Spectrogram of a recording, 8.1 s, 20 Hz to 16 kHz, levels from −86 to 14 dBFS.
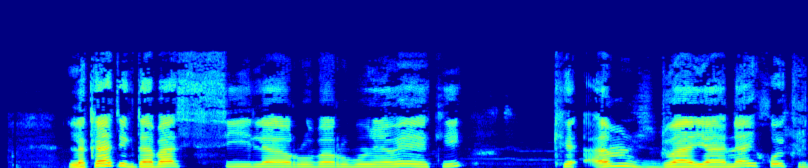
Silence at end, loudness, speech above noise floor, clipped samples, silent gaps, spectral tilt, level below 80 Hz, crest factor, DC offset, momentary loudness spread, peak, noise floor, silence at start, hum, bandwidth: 0 s; -22 LUFS; 40 dB; under 0.1%; none; -4 dB/octave; -74 dBFS; 20 dB; under 0.1%; 14 LU; -2 dBFS; -62 dBFS; 0.7 s; none; 11.5 kHz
